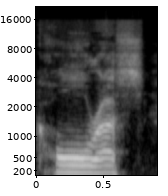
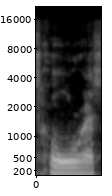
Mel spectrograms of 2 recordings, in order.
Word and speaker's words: Horus: Puff Daddy just says Horus to rhyme with chorus or whatever.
